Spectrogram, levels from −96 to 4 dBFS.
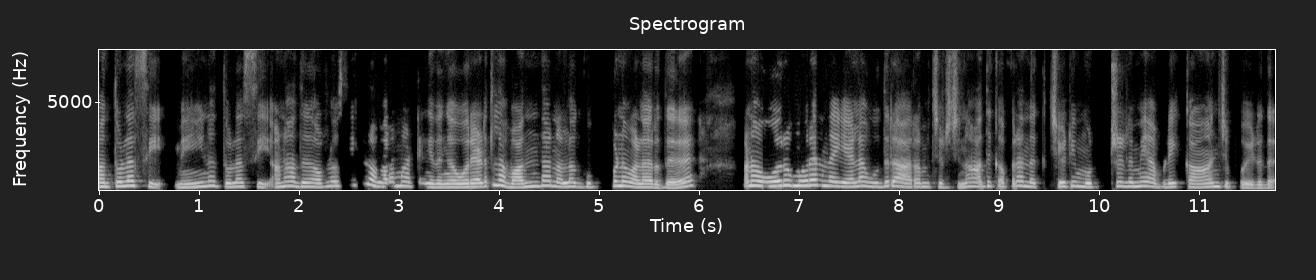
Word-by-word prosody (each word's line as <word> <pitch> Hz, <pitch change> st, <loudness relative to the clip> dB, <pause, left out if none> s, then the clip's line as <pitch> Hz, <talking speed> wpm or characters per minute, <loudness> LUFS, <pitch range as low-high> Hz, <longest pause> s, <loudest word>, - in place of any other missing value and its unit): அ -, -, +5 dB, 0.2 s
துளசி 260 Hz, -4 st, +3 dB, 0.3 s
மெயினா 215 Hz, +8 st, 0 dB
துளசி. 215 Hz, -1 st, 0 dB
ஆனா, 240 Hz, +4 st, 0 dB
அது 225 Hz, 0 st, +1 dB
அவ்ளோ 245 Hz, +5 st, -2 dB
சீக்கிரம் 300 Hz, -3 st, -2 dB
வரமாட்டேங்குதுங்க. 205 Hz, -6 st, 0 dB
ஒரு 200 Hz, -, +3 dB
இடத்துல 280 Hz, +6 st, +1 dB
வந்தா 240 Hz, +7 st, +2 dB
நல்லா 220 Hz, +1 st, +2 dB
குப்புன்னு 215 Hz, +6 st, -1 dB
வளருது. 170 Hz, -5 st, +1 dB, 0.7 s
ஆனா, 275 Hz, -, +5 dB, 0.2 s
ஒரு 280 Hz, +2 st, +5 dB
முற 275 Hz, +2 st, +4 dB
அந்த 260 Hz, -1 st, +2 dB, 0.2 s
இல 235 Hz, +3 st, 0 dB, 0.2 s
உதிர 250 Hz, +4 st, -1 dB
ஆரம்பிச்சுடுச்சுனா, 210 Hz, 0 st, -4 dB
அதுக்கப்புறம் 250 Hz, +2 st, -3 dB
அந்த 220 Hz, -, -1 dB, 0.2 s
செடி 230 Hz, +3 st, 0 dB
முற்றிலுமே 235 Hz, +4 st, -1 dB
அப்படியே 205 Hz, +1 st, -2 dB
காஞ்சு 205 Hz, +4 st, -1 dB
போயிடுது. 160 Hz, +1 st, -3 dB
225 Hz, 150 wpm, -23 LUFS, 205-255 Hz, 0.7 s, அ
